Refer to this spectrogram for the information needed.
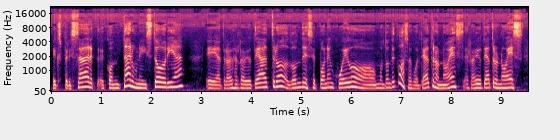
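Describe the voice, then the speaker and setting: A woman's voice: mid-range voice, moderate pace, darkish tone, dry recording. A woman with a Rioplatense Argentine accent, speaking conversationally as a radio interview guest and explaining things reflectively. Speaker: radio theatre teacher and announcer, interview guest.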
